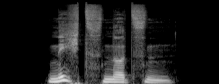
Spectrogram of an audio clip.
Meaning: dative plural of Nichtsnutz
- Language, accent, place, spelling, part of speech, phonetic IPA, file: German, Germany, Berlin, Nichtsnutzen, noun, [ˈnɪçt͡snʊt͡sn̩], De-Nichtsnutzen.ogg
